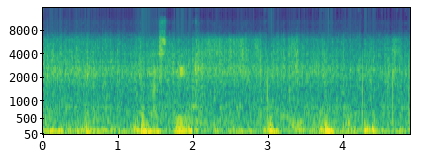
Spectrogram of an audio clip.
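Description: Steady rain falls throughout during a days-long wet spell, a dense close patter with occasional heavier bursts, while a person speaks briefly over it.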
